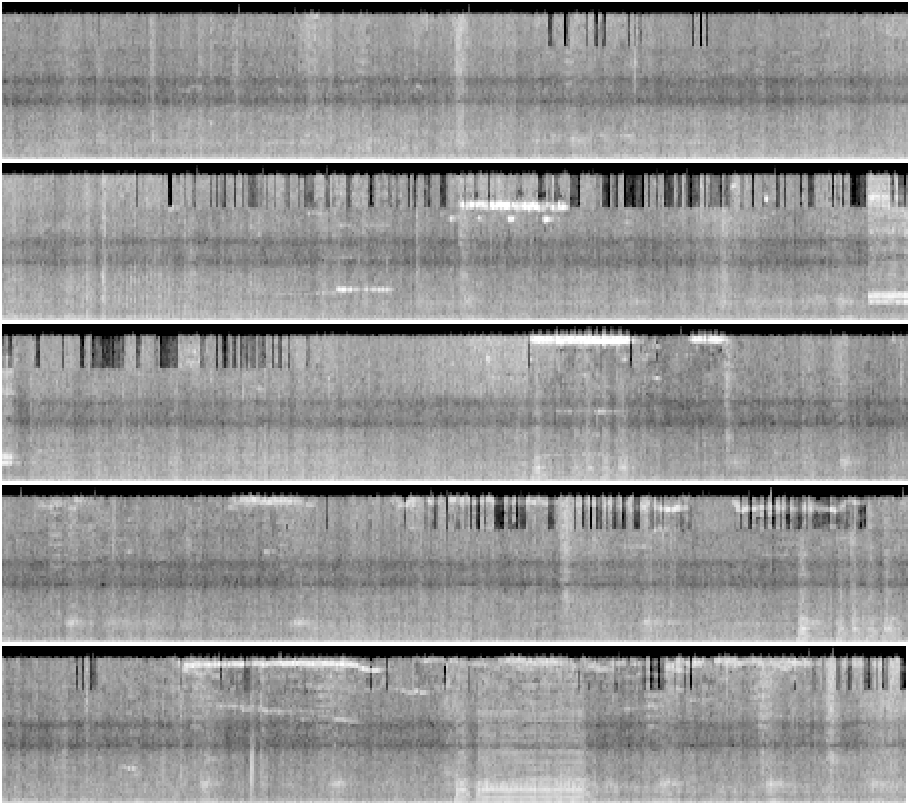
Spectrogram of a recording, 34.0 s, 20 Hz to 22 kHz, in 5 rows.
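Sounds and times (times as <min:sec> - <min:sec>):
city street traffic rumble: 0:00.0 - 0:33.9
car horn honking: 0:12.8 - 0:13.9, 0:17.4 - 0:19.2, 0:25.2 - 0:27.4, 0:29.6 - 0:33.9.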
